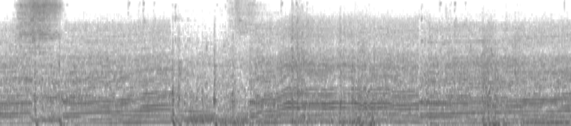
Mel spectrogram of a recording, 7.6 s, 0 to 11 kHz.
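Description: A powerful 1990s car driven hard in the racing game Forza Horizon 6, its engine droning and rising and falling steadily with gear changes, loud and continuous throughout.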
